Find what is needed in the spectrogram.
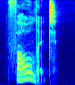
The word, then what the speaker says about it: folate: 그래서 foul it, foul it, foul it. 예, 이렇게 발음해 주시면 되겠어요. They are rich in folate.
